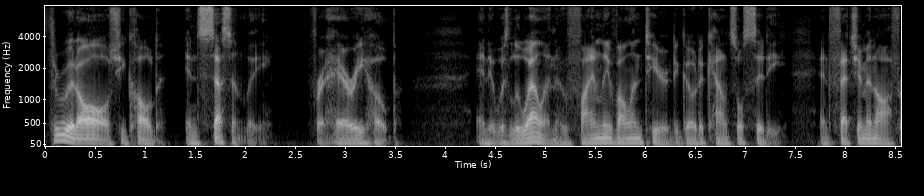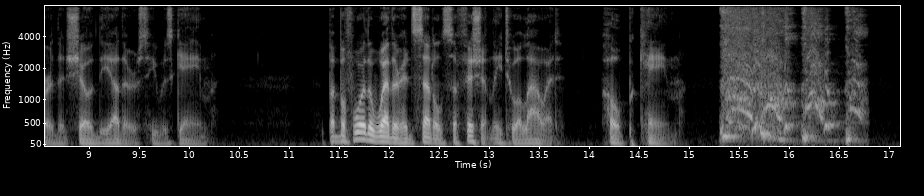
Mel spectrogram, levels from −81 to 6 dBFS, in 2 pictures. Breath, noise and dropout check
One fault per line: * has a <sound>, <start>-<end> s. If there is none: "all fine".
* has a cough, 15.3-16.8 s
